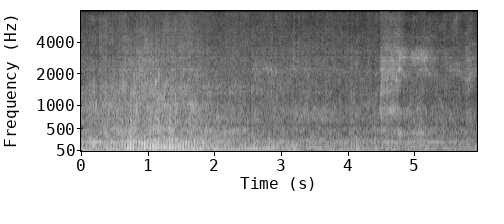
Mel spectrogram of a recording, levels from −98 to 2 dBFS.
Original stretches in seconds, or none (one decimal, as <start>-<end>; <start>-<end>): none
